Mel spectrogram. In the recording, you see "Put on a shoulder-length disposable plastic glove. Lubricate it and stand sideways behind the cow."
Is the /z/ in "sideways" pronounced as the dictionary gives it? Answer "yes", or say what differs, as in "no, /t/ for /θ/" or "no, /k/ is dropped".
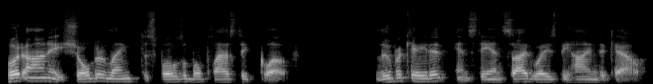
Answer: yes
